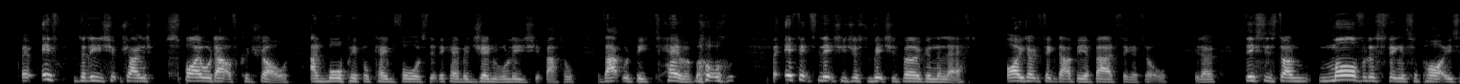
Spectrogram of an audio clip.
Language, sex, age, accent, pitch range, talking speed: English, male, 20-39, British, 130-170 Hz, 220 wpm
